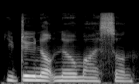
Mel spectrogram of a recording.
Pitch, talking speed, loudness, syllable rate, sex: 170 Hz, 255 wpm, -17 LUFS, 4.7 syllables/s, female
